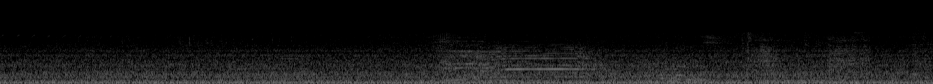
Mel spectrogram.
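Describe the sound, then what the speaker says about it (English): Cows mooing from a barn in Farming Simulator 2015 on an Idaho, USA map: a distant low moo rises midway over a steady ambient rumble, with faint further calls after. "Clearly that building there is where the cows are. I can hear them."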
